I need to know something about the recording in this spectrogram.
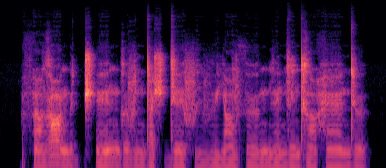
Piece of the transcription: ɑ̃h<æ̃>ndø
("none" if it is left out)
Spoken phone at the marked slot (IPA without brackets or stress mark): æ̃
